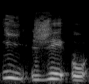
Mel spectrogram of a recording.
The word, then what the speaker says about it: OUIGO: le fondateur de ouigo est-ce que je le prononce bien et ouigo et oui Go je vais l'appeler pour ceux qui nous écoutent en radio et en podcast parce que vous me demandez souvent de le faire c'est ewigo avec vous on va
